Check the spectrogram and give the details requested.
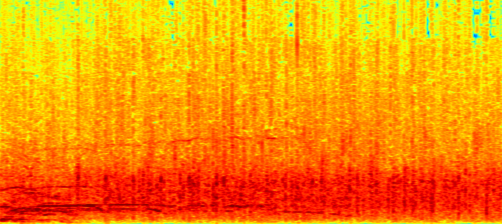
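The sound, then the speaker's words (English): Steady, loud applause from a comedy show audience at a festival, clapping for comedian Charlie Sanders: a dense wash of many hands clapping at once, with a few faint cheers or voices mixed in. “Clap for Charlie Sanders.”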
